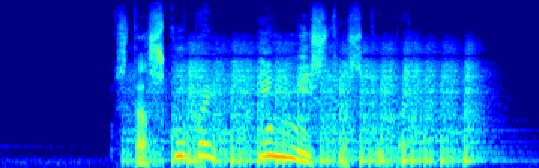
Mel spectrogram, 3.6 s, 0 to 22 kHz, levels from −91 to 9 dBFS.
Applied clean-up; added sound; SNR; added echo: none; Snare drum; 7 dB; none.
